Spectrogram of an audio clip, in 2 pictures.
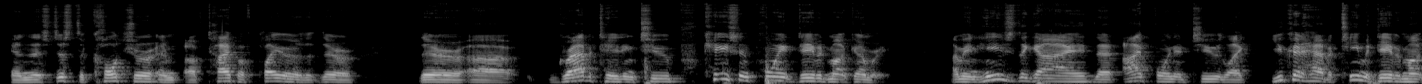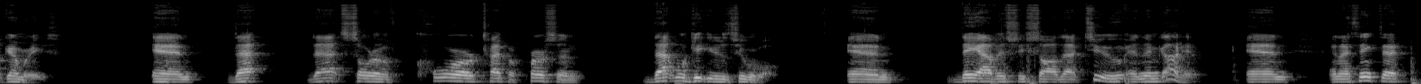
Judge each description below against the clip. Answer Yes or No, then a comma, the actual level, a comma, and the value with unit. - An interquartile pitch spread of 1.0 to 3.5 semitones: No, average, 4.6 semitones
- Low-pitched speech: Yes, low, 130 Hz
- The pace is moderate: Yes, average, 150 wpm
